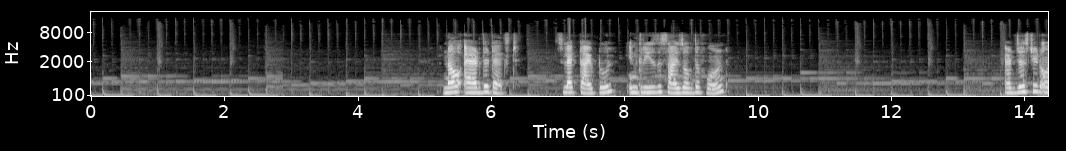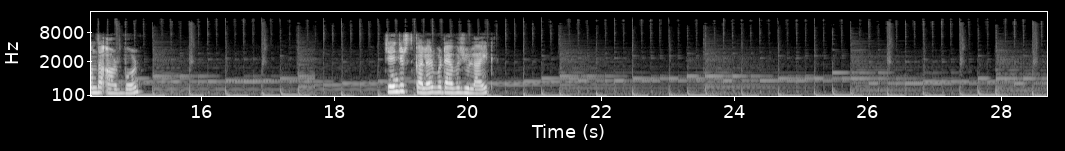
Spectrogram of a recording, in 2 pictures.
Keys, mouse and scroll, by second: 3.3 alt+Num_Lock, 3.5-4.7 scroll up 1, 7.2 click, 9.9 click, 11.2-13.4 typing, 13.5 click, 20.7 click.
